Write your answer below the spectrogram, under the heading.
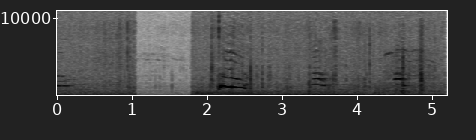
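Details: A young foster kitten, one of rescued pair Ashiro and Akuro, gives a drawn-out, slightly descending meow after a short silence. A few fainter squeaky cries follow over low household noise.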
